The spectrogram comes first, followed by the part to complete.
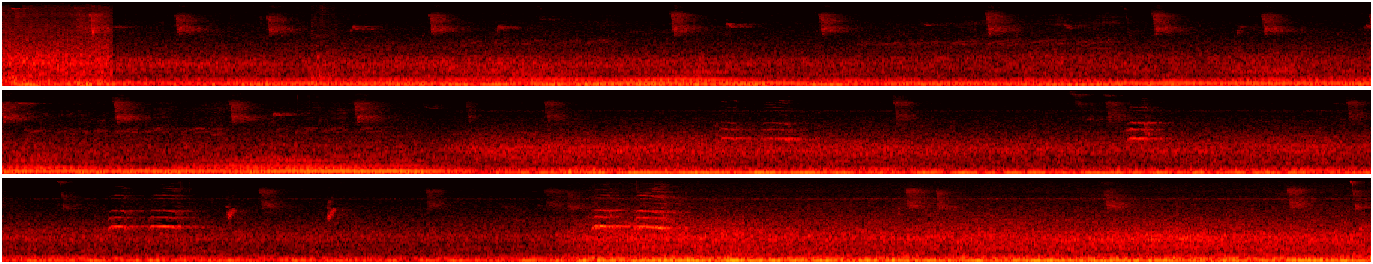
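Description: Small birds chirping and calling in short, scattered notes over a steady low hum. The hum's pitch drops about halfway through.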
